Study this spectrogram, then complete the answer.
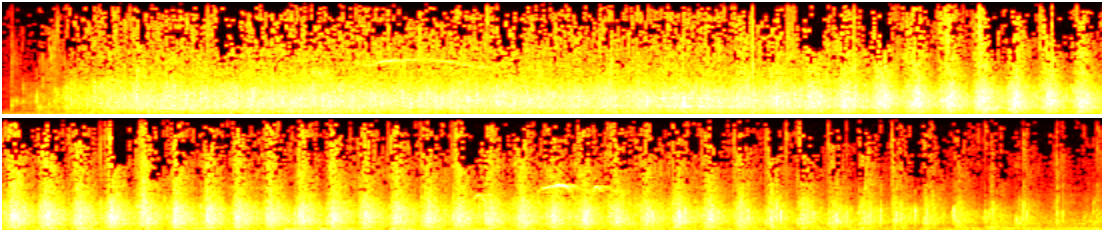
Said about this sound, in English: Thank you very much. You're very kind. I like that we, a lot of audiences, including yourself and your clap, they all clap together like that. I don't know what to do sometimes, you know, so clap along with you. I think it's great, don't change.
